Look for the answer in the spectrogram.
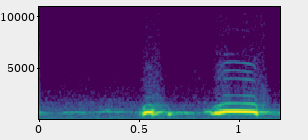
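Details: Male and female spotted doves calling to prompt caged birds to coo: a short low note, a quick softer note, then one drawn-out mellow coo ending in a slight downward bend.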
